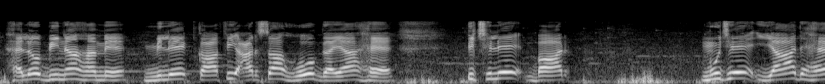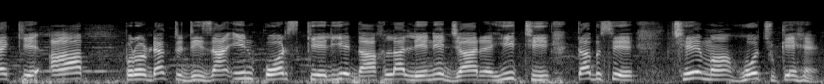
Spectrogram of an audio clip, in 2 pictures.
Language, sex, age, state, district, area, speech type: Urdu, male, 18-30, Bihar, Saharsa, rural, read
